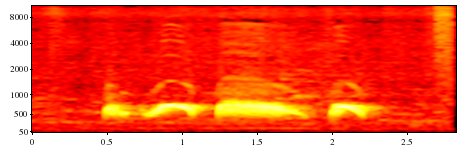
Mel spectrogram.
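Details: Female spotted dove giving a lure call for training. Deep, soft coos in one phrase: a brief opening note, a swelling coo, a long drawn-out hoot, then a clipped closing coo, over a quiet background.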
